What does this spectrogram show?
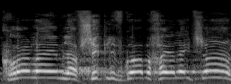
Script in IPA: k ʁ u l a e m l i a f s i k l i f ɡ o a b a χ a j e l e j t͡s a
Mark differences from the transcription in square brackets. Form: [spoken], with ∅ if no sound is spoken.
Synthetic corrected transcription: k ʁ [o] l a e m l [e] a f s i k l i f ɡ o a b [e] χ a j [a] l e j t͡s a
